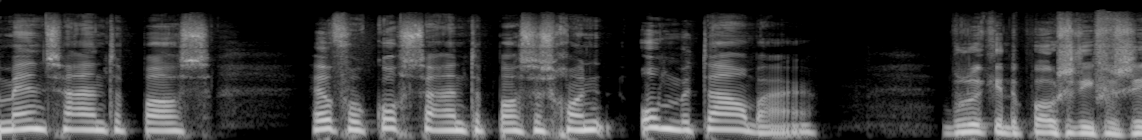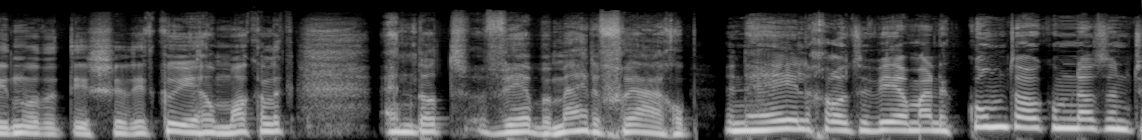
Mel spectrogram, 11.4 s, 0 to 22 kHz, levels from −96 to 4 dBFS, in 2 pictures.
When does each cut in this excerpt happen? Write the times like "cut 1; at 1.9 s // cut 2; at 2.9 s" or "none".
cut 1; at 4.7 s // cut 2; at 9.2 s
